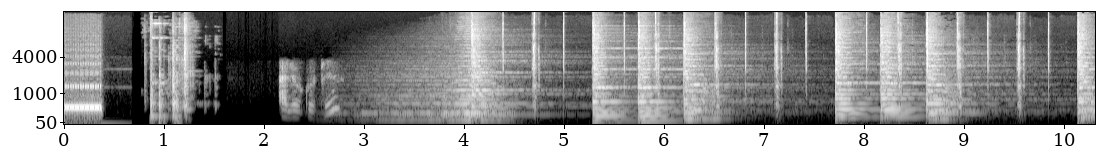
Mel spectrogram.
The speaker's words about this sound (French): Sur ce, jingle.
